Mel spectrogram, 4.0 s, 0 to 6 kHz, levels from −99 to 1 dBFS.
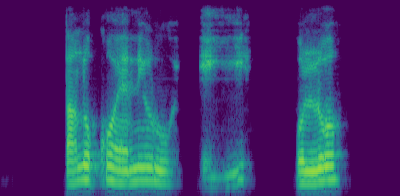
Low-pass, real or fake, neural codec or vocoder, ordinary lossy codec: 5.4 kHz; fake; codec, 16 kHz, 4 kbps, FunCodec, trained on LibriTTS, 50 frames a second; none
